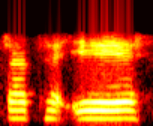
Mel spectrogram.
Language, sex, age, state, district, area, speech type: Manipuri, female, 30-45, Manipur, Kangpokpi, urban, conversation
